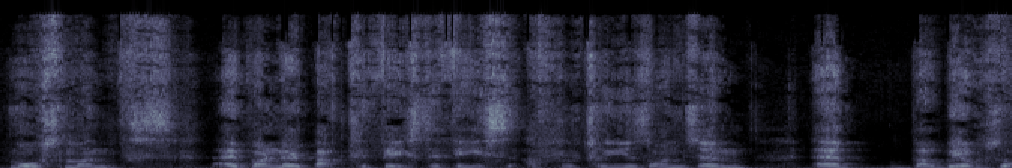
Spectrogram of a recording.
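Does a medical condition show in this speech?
Yes: idiopathic cerebellar ataxia.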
